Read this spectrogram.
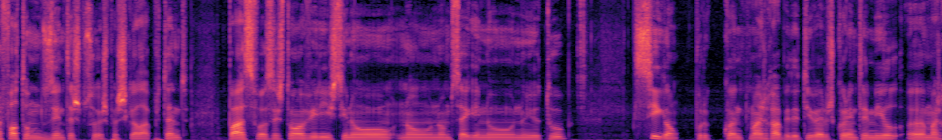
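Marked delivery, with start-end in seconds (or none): none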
